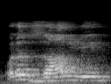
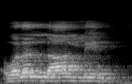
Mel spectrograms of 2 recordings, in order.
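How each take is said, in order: First: The key consonant is said like a j. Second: The key consonant is said like an l. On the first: "Urdu பாஷையினுடைய இது அப்படித்தான் இருக்குது" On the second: "Tamil பேசுகிறவங்க என்ன செய்கிறாங்க"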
